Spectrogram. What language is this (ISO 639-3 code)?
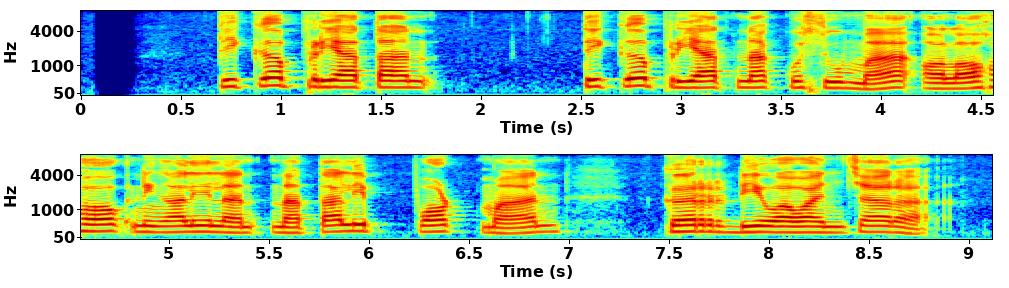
sun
